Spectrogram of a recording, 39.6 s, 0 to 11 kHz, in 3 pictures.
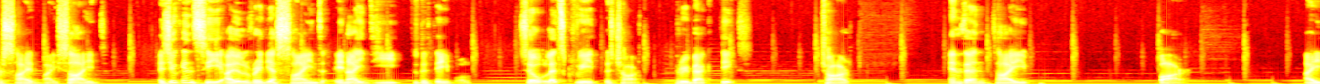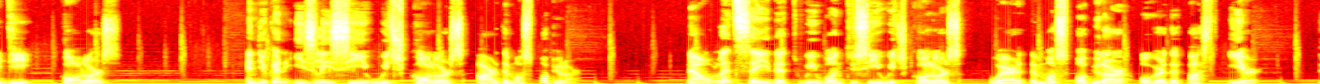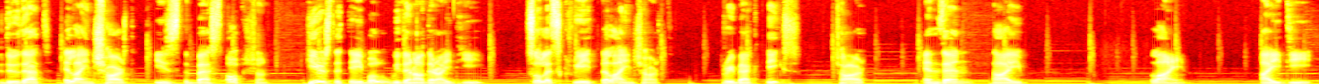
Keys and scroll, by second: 6.6 alt+\, 33.3 alt+\.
